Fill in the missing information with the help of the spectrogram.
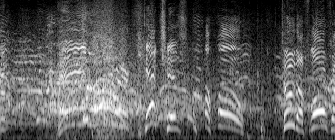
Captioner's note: laughs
